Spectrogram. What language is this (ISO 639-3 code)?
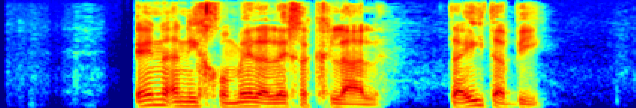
heb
